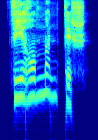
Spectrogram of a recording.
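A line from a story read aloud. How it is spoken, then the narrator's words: Sigh. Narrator (German): seufzte Sandy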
